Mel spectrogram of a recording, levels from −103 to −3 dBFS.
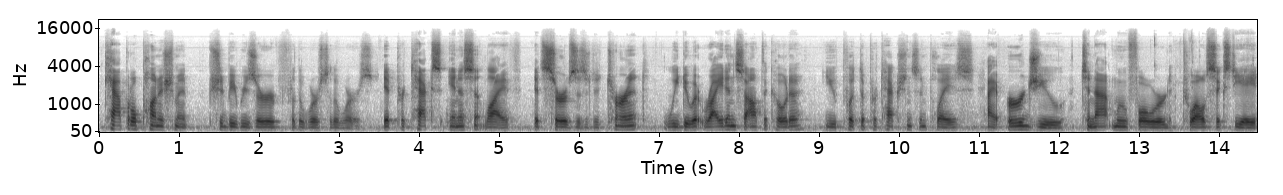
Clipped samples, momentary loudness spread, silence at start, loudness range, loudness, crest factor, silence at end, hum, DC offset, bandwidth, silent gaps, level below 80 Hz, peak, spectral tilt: under 0.1%; 11 LU; 0.05 s; 4 LU; -27 LUFS; 24 dB; 0 s; none; under 0.1%; 14 kHz; none; -74 dBFS; -2 dBFS; -3.5 dB/octave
